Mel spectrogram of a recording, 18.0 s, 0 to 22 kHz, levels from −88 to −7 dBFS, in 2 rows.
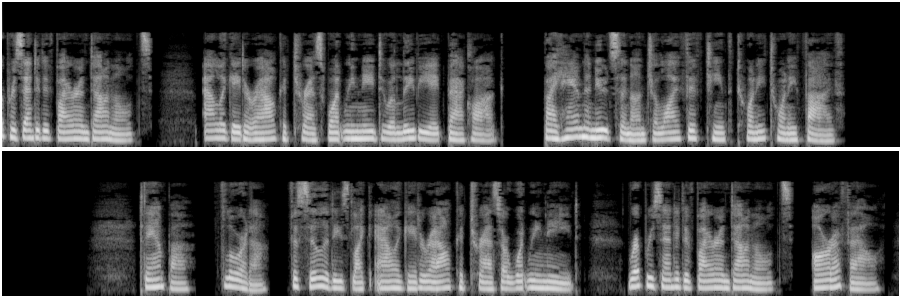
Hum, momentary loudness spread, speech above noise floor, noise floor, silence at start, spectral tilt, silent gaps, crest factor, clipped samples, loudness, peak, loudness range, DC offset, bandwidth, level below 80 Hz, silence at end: none; 7 LU; 27 dB; -50 dBFS; 0 s; -5.5 dB/octave; 5.03-5.39 s, 8.45-9.82 s; 16 dB; under 0.1%; -24 LUFS; -8 dBFS; 6 LU; under 0.1%; 10.5 kHz; -60 dBFS; 0.2 s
